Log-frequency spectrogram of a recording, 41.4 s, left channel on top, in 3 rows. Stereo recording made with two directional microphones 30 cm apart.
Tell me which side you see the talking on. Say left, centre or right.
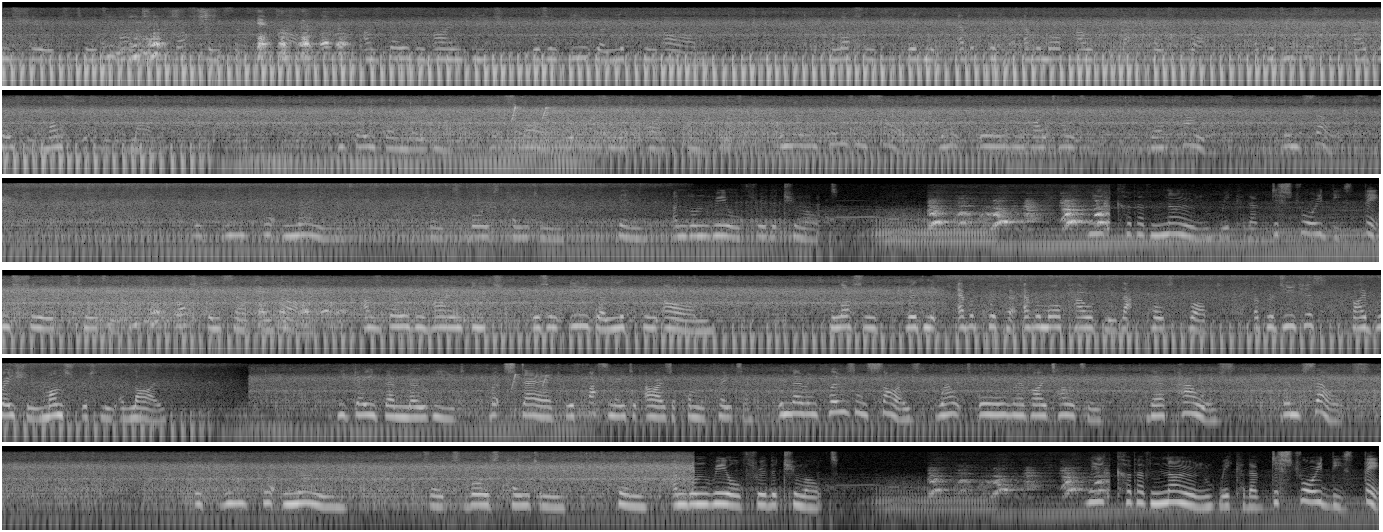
right.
